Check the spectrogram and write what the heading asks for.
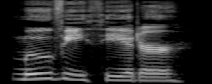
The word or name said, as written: movie theatre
